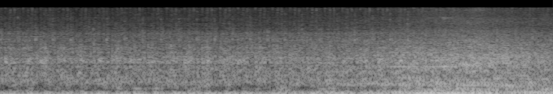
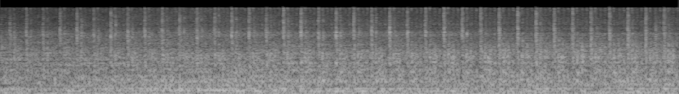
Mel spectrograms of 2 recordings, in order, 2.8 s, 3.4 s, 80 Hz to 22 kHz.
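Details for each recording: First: Kawasaki Ninja 250 FI after cam chain tensioner repair: steady, even idle with smooth low hum, the cold-start ticking/clattering from the failed cam chain tensioner now gone; top end sounds healthy. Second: Kawasaki Ninja 250 FI: fast, even metallic clatter (kletek-kletek) over the idle from a slack cam chain; the fault is the worn cam chain tensioner at the front of the engine.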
